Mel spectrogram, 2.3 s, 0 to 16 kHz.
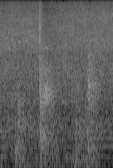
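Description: A 3 lb combat robot's spinning drum weapon striking a big-wheeled opponent and lifting it onto one wheel: a sharp impact about a second in, a smaller hit near the end, over a steady low hum.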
